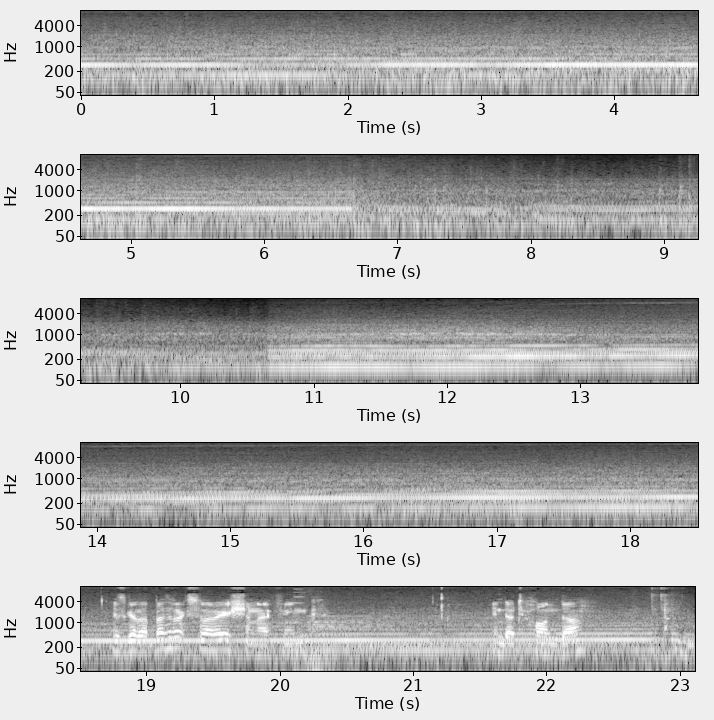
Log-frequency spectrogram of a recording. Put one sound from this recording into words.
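A car engine drones steadily, dropping in pitch as it shifts down and then slowly rising again.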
